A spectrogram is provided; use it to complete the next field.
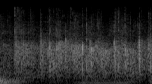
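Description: A crowd applauds steadily to welcome a trumpet player, a dense, continuous patter of many hands clapping at an even, fairly loud level with a few sharper claps poking through.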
